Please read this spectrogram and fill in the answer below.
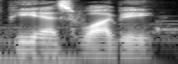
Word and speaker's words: PSYB: She decided to call us PSYB, but the B is silent.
